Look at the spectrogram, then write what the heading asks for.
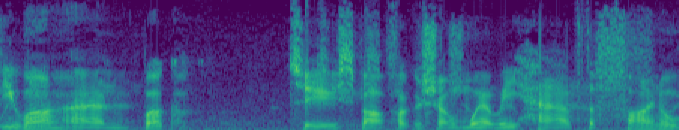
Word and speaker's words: Spa-Francorchamps: But we're here tonight at Spa-Francorchamps, that's how they say it, for the final round of the Ginetta Evolution Series.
